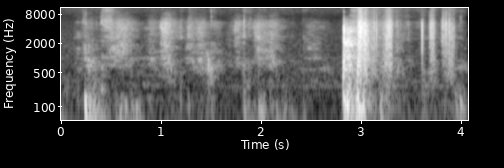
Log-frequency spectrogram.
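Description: Handling noise: rustling and soft breathy puffs, then a loud knock or scrape about three seconds in, followed by a few sharp clicks, as the phone is moved and set down low.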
